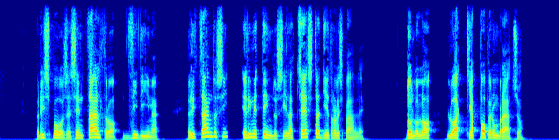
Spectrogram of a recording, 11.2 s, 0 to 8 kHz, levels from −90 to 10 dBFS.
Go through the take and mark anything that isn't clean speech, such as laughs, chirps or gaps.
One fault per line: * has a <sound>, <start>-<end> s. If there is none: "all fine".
all fine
